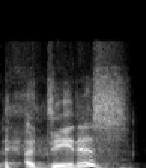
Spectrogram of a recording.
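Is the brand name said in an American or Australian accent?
American. It is said in an American accent. "I said, Adidas"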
